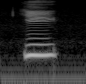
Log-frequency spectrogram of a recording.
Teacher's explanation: that's a high flat tone in Mandarin this is the first tone now repeat after me ye two is a fast falling tone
